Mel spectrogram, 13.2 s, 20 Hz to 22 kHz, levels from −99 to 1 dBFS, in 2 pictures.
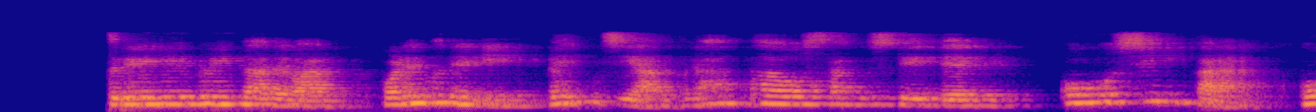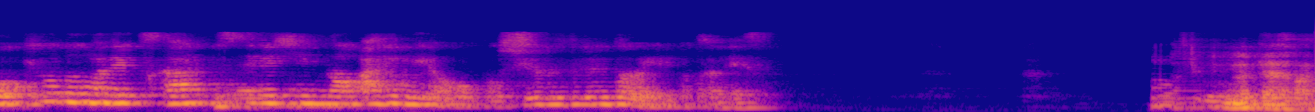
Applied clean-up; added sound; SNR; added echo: neural mask model DeepFilterNet 3.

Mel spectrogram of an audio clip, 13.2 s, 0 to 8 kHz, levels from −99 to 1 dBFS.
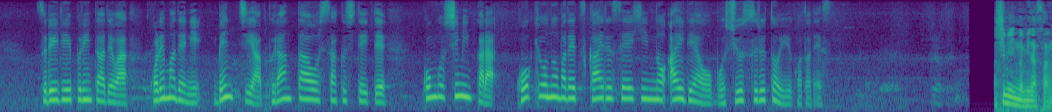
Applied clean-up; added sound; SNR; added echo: none; none; none; none.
